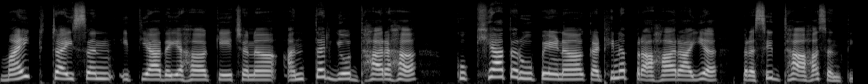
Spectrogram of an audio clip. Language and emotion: Sanskrit, neutral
